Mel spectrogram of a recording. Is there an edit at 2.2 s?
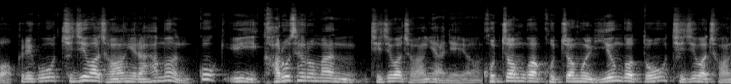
no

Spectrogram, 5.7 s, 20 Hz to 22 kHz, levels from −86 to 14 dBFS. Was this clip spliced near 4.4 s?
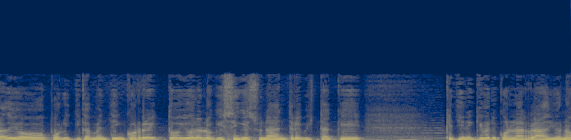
yes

